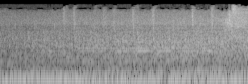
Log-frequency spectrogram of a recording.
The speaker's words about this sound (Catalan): Sí, sí, efectivament, com podeu sentir, els tractors fa uns minuts tot just acaben d'arrencar els motors i estan preparant per marxar aquesta llarga jornada cap a Barcelona.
